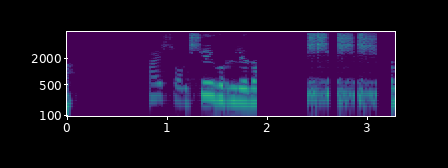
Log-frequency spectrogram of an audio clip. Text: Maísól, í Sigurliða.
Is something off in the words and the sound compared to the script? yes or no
yes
